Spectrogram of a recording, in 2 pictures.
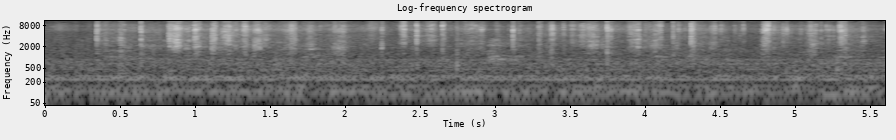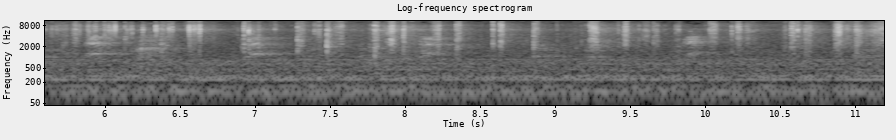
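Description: Young puppies scrabbling in a cardboard box: a quick, irregular patter of small claws scratching on cardboard and cloth.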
